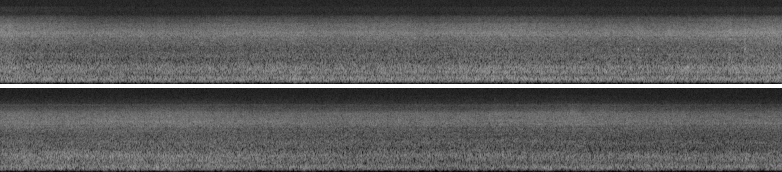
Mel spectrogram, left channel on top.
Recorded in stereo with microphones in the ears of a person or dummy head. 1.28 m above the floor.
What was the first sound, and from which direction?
Only background noise.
